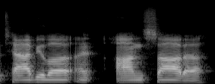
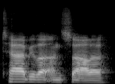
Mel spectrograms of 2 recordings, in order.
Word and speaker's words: Tabula Ansata: That book is called the Tabula Ansata. It's spelled T-A-B-U-L-A, Ansata, A-N-S-A-T-A.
